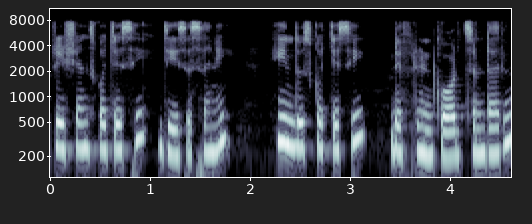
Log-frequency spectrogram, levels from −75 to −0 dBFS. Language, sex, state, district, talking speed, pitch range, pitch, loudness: Telugu, female, Andhra Pradesh, Chittoor, 145 wpm, 220-280 Hz, 240 Hz, -15 LUFS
